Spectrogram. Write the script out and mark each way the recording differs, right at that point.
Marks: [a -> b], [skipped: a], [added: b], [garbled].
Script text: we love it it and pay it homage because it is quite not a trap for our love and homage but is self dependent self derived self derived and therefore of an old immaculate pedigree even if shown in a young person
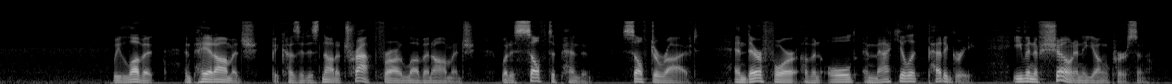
we love it [skipped: it] and pay it homage because it is [skipped: quite] not a trap for our love and homage but is self dependent self derived [skipped: self derived] and therefore of an old immaculate pedigree even if shown in a young person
